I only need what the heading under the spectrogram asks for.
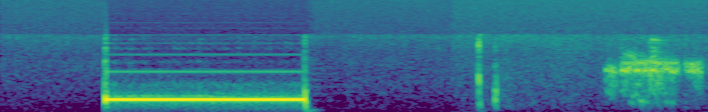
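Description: A single steady telephone ringback tone sounds clearly for about a second during a call to the CEO of the partner company Invacare, then a couple of sharp clicks like a line connecting, followed by a brief muffled rustle.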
